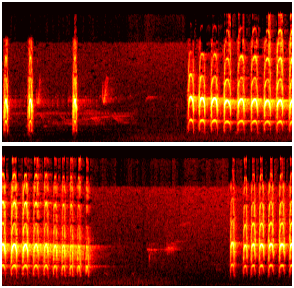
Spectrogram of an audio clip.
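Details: Downy Woodpecker, a bird very common in backyards and parks, played back: a few sharp single tweak notes, then a fast descending whinny of about twenty rapid notes, and another rattling run starting near the end.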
